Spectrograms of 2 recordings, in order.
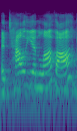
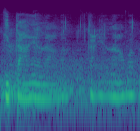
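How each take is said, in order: First: Loud, high Australian accent. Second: Soft, hushed Italian accent. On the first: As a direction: blare it in broad Australian accent. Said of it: "say it with my Australian accent". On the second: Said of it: "have to say it like that". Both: Shown as a demonstration.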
